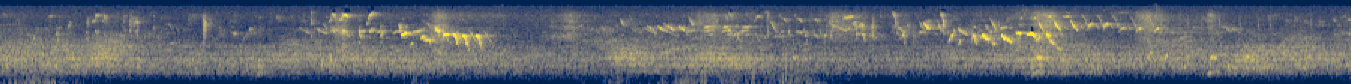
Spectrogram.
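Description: Small birds chirping and twittering in quick runs of short, falling notes, loudest in two bouts about five seconds and thirteen seconds in, over a faint steady drone.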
